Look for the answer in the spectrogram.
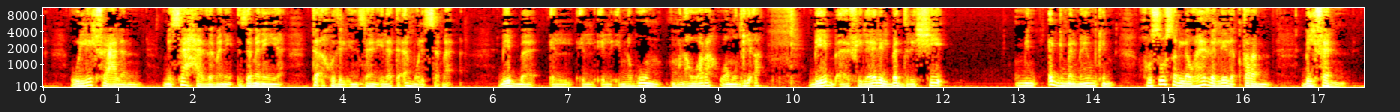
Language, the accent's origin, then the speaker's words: Arabic; Kafr El Sheikh, Kafr El Sheikh Governorate, Egypt; أنا أخدت دراستي الابتدائية في بلدنا كفر الشيخ، وكان لليل فيها ملمح قوي جدا.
